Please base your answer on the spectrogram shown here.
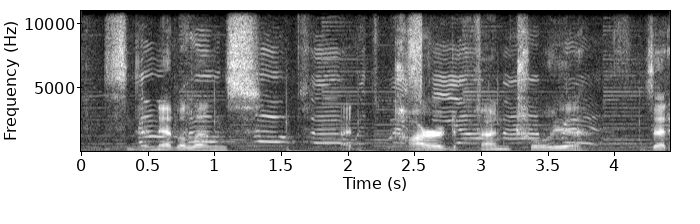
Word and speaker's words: Troje: We're in Den Haag in the Netherlands at Paard van Troje. Is that how you pronounce it? Probably bad. Is it Troje?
